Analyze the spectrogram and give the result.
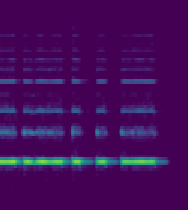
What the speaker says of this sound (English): This is the note E, or on soprano recorder would be the note B.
